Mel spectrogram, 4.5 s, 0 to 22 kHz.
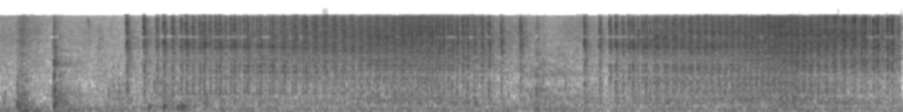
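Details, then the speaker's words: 2014 Ford Fusion after an attempted transmission case bushing replacement, wheel turned forward by hand with axle droop: a dry uneven clicking, silent in reverse. It seems to come from inside the transmission; a CV joint is suspected, unconfirmed. "transaxle but what I noticed is I heard this clicking sound as I turned the wheel forward going in reverse I heard nothing"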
